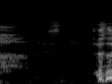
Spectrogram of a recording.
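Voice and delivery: slow, unimpressed whispered aside; dismissive whisper. Retold or imitated. Imitating the mother unbothered by the scene, slow dismissive whisper. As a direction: breathe it out like a mother rolling her eyes. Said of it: "the mom didn't give a fuck".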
